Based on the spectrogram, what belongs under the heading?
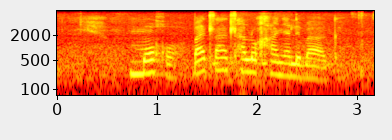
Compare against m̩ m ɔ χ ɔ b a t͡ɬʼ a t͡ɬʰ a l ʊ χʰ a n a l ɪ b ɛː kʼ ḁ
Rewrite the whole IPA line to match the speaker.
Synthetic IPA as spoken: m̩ m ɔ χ ɔ b a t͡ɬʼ a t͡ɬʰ a l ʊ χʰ a ɲ a l ɪ b aː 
